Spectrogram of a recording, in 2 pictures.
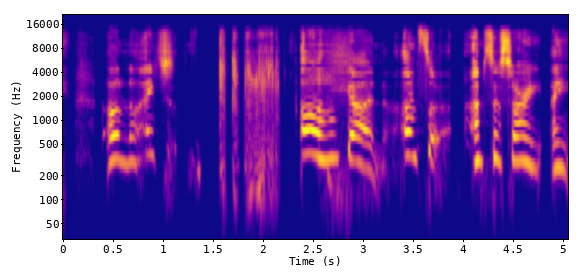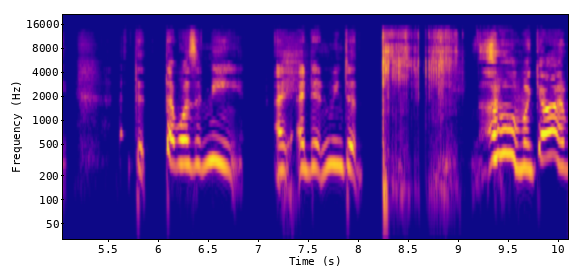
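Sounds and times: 
speech: 0:00.4 - 0:01.4, 0:02.4 - 0:08.1, 0:09.2 - 0:10.0
person imitating a fart with the mouth: 0:01.3 - 0:02.8, 0:08.2 - 0:09.4.

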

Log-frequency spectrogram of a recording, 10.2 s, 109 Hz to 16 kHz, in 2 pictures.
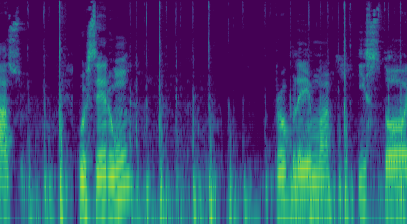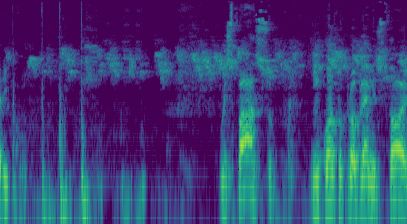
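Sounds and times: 
speech: 0:00.0 - 0:01.9, 0:03.4 - 0:06.0, 0:07.8 - 0:10.1
small birds chirping in a garden: 0:00.0 - 0:10.1
sharp broadband taps: 0:00.1 - 0:07.0.

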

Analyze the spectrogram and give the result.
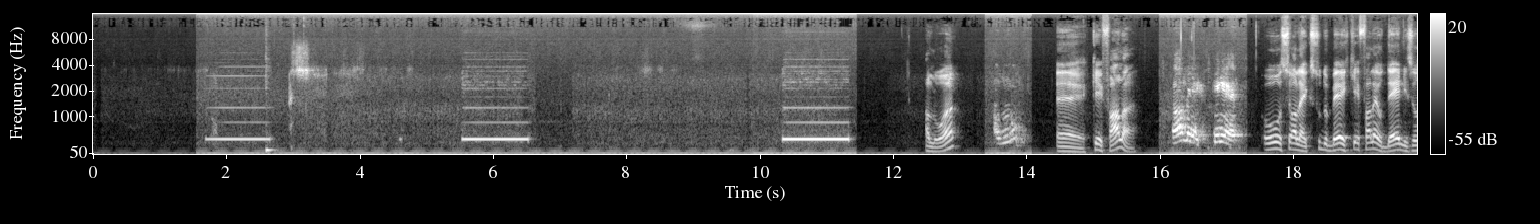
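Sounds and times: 
low hum: 0:00.0 - 0:19.8
ringback tone of an outgoing telephone call: 0:01.6 - 0:02.8, 0:10.4 - 0:11.4
speech: 0:12.6 - 0:19.8.

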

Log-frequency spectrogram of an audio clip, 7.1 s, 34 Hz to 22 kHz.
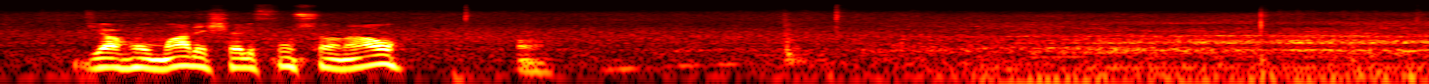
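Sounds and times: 
speech: 0:00.4 - 0:02.8
car dashboard ventilation fan whirring: 0:01.5 - 0:07.1.

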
